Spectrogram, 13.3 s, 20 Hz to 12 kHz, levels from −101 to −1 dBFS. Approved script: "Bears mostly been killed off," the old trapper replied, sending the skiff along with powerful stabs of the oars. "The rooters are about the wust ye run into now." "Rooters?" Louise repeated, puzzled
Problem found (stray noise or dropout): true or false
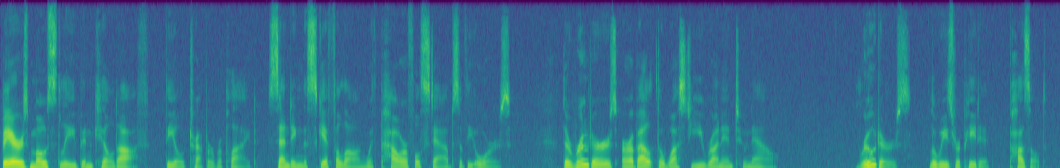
false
